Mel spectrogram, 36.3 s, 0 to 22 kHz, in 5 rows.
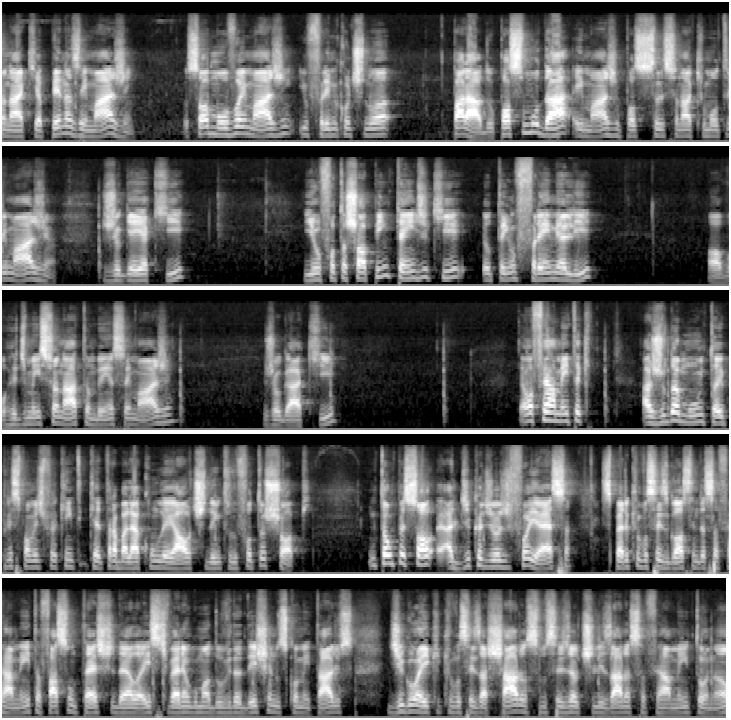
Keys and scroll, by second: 4.7 super+Tab, 13.5 super+t, 20.3 shift+space, 24.4 Return.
